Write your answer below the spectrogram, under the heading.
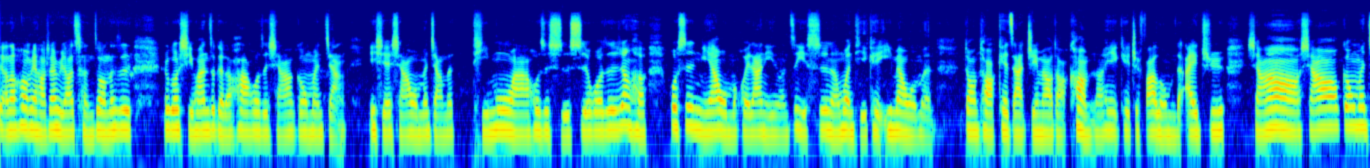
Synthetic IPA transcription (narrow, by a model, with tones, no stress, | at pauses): t͡ɕɑ˨˩ŋd̪ɑ˥˧ʊxo˥˧ʊmjnxɑ˨˩ʊɕjɑ˥˩ŋpi˨˩t͡ɕjɑ˥˩ʊʈ͡ʂʰə˧˥ŋʈ͡ʂʊ˥˧ŋt̪a˥˧nʂɻ̩˥˩ɻu˧˥kwɔ˧˥ɕi˨˩xwa˦nʈ͡ʂɤ˥˩ɡə˩d̪ə˩xwa˥˧xwɔ˥˧ʂ̩˥˩ɕjɑ˨˩ŋjɑ˥˩ʊkə˦nwɔ˨˩mə˦nt͡ɕjɑ˨˩ŋ | i˥˩ɕjɛ˥ɕjɑ˨˩ŋjɑ˥˩ʊwɔ˨˩mə˦nt͡ɕjɑ˨˩ŋd̪ə˩˦ | t̪ʰi˧˥mu˥˩a˧xwɔ˥˧ʂɻ̩˥˩ʂɻ̩˧˥ʂɻ̩˥˧xwɔ˥˧ʂɻ̩˥˧ɻə˥˨nxɤ˧˥xwɔ˥˧ʂɻ̩˥˩ni˨˩jɑ˥˩ʊwɔ˨˩mə˦nxwe˧˥ɪt̪a˧˥ni˨˩˨mə˨˦nt͡sɹ̩˥˩t͡ɕi˨˩ʂɻ̩˥nə˧˦nwə˥˩nt̪ʰi˧˥kʰɤ˧˥i˨˩i˥˧mjɑ˥˩ʊwɔ˨˩mə˦n | t̪wʊ˥ŋt̪ʰɑ˥˩kʰːə˧˥i˨˩t͡sa˥˧ɪʈ͡ʂi˥me˥˧lt̪ɑ̰˥˨˩kʰɑ˥˩mnə˧˥kʰə˧˥i˨˩kʰə˧˥i˨˩t͡ɕʰy˥˩fa˥lwɔ˨˩ə˦nd̪ə̰˧ʔa˥˩ɪt͡ɕy˥ɕjɑ˨˩ŋjɑ˥˩ʊɕjɑ˨˩ŋjɑ˥˩ʊkə˥nwɔ˨˩mə˦nt͡ɕ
